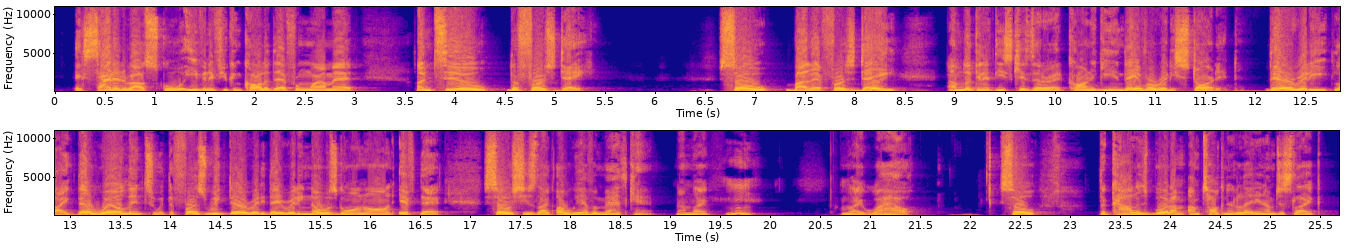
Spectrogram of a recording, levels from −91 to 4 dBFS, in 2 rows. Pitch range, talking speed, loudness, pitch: 115-140 Hz, 205 wpm, -11 LUFS, 125 Hz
